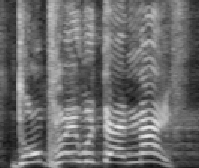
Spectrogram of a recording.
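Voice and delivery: high, loud scolding yell; parent yelling. Retold or imitated. Parent warning a child off a knife, yelling. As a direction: yell it like an alarmed order. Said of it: "Never yell at your children".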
